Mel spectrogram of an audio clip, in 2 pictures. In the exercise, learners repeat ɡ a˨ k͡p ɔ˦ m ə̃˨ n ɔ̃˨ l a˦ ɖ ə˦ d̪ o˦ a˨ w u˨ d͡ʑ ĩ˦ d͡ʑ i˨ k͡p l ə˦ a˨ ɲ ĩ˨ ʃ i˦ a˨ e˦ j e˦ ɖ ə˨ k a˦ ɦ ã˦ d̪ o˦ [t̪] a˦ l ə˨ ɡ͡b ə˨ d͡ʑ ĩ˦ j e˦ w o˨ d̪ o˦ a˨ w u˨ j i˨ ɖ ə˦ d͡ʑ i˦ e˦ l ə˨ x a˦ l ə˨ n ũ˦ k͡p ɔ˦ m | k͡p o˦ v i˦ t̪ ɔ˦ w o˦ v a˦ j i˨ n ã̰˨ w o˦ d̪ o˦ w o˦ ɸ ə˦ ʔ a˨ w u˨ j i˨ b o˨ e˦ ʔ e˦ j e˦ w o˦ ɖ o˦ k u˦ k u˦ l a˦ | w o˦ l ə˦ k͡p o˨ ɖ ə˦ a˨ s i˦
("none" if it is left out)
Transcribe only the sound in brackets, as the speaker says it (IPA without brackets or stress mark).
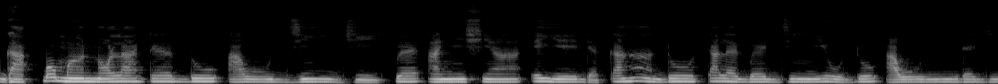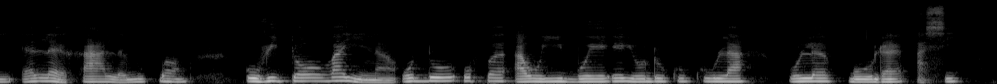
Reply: t̪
